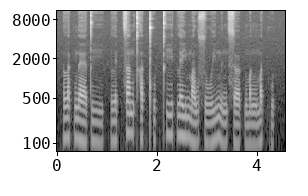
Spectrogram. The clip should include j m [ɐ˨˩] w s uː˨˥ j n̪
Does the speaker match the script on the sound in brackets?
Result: no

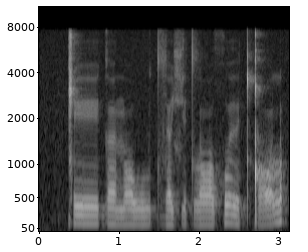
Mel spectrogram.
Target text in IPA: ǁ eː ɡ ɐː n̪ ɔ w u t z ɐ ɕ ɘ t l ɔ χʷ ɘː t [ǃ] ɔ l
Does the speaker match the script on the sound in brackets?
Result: yes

